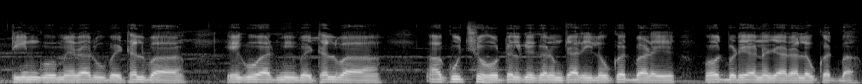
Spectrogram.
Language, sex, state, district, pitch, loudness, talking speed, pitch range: Bhojpuri, male, Bihar, Gopalganj, 105 Hz, -17 LUFS, 145 wpm, 100-110 Hz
